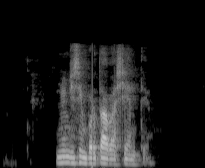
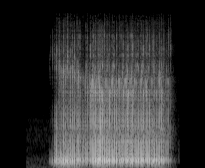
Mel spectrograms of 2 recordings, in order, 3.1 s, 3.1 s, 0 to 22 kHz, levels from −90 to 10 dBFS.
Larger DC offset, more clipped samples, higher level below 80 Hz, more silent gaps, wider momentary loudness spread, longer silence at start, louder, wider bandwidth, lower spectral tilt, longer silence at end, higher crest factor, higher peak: neither; neither; second, -54 dBFS vs -46 dBFS; neither; first, 15 LU vs 12 LU; about the same, 0.85 s vs 0.75 s; about the same, -22 LUFS vs -20 LUFS; second, 7.8 kHz vs 13.5 kHz; about the same, -6 dB/octave vs -6 dB/octave; first, 0.9 s vs 0.5 s; about the same, 22 dB vs 20 dB; about the same, -2 dBFS vs -2 dBFS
